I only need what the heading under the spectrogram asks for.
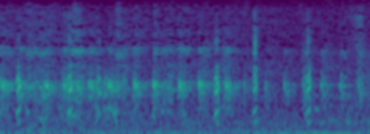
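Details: Chukar partridge (keklik) in Tajikistan giving a series of short clucking notes, repeated about every quarter second at a mid pitch, over a hissy background.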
